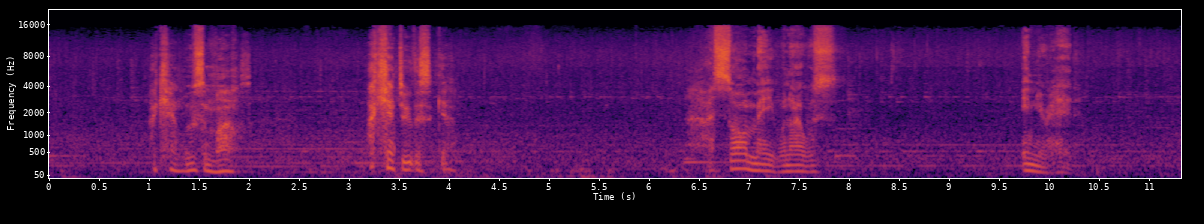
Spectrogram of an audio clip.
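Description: A young man speaks in short bursts into a close microphone.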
